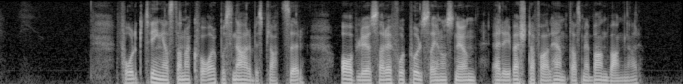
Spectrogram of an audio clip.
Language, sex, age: Swedish, male, 37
